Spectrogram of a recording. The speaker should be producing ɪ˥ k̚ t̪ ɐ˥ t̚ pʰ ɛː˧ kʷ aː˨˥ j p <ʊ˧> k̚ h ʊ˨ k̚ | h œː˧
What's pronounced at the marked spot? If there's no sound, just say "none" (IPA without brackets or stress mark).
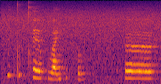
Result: ʊ˧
